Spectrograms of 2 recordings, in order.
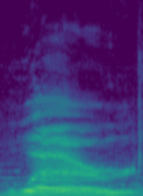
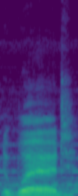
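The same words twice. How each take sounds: First: The word is said with an R sound. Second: The word is said without an R sound. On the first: This is how it used to be pronounced. "with an R sound in there" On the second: This is how the speaker's accent says it today. "in my accent of English"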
